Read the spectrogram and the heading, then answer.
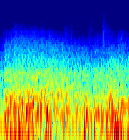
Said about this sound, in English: Warden, for his part, conjures a powerful lightning storm.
